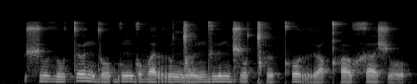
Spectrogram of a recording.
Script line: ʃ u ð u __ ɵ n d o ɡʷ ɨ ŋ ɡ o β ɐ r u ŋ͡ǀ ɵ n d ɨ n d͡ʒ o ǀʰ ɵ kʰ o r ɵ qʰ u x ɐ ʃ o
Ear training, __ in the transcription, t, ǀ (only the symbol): t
